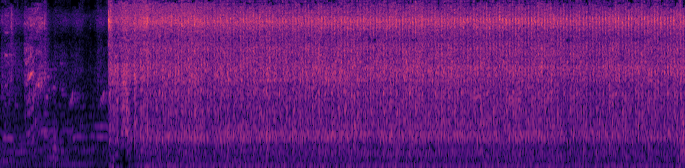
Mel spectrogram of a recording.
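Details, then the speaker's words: Mitsubishi Canter diesel truck with hard starting, after adjusting fuel load, governor and idle: brief crank then catches at once, settling into steady clattery idle, much easier than before; normal diesel start and idle. "kalau yang pertama tadi agak sulit ini sudah mudah loh"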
